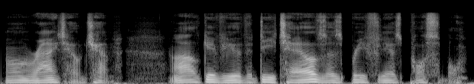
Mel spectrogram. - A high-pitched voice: No, very low, 95 Hz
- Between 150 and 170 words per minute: Yes, average, 165 wpm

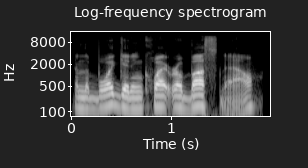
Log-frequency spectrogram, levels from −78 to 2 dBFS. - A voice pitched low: Yes, low, 125 Hz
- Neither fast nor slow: No, fast, 210 wpm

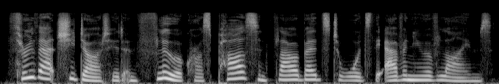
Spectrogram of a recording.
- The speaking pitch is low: No, high, 205 Hz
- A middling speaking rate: Yes, average, 180 wpm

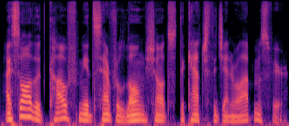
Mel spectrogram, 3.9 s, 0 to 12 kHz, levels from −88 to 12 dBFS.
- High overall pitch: No, low, 105 Hz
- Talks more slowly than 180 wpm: No, average, 200 wpm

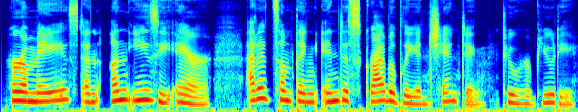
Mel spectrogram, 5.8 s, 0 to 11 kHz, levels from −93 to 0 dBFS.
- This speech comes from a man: No, female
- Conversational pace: No, slow, 125 wpm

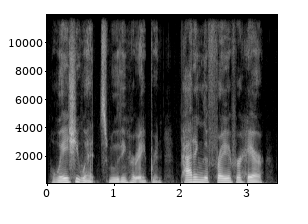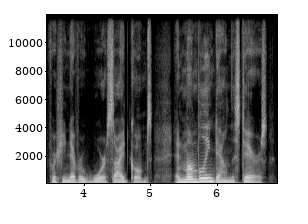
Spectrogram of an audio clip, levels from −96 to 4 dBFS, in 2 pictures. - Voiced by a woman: Yes, female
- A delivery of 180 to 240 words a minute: Yes, average, 185 wpm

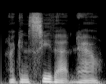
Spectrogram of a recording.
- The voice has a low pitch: Yes, very low, 95 Hz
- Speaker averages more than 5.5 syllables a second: Yes, 5.8 syllables/s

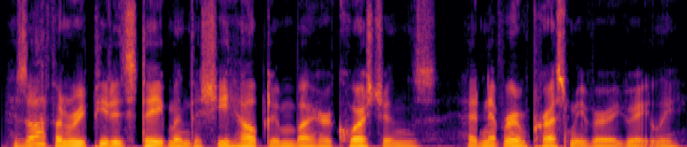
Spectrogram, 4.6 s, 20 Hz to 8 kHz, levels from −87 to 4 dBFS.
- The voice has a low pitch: Yes, low, 120 Hz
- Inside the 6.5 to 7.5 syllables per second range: Yes, 6.8 syllables/s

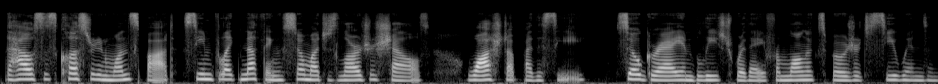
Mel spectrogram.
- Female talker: Yes, female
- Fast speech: Yes, fast, 210 wpm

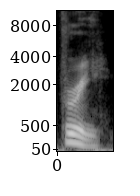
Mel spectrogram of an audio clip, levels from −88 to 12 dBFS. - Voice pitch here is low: Yes, low, 120 Hz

